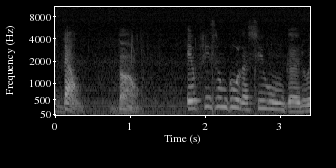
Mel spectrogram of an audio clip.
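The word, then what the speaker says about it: Dão: da com tio no e que se pronuncia down down eu fiz um gul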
